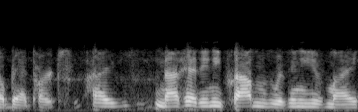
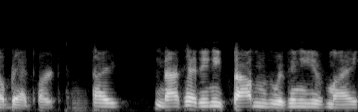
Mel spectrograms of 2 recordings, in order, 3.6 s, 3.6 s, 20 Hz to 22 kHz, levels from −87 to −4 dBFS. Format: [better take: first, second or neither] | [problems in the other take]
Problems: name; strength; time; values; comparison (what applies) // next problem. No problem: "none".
first | noise reduction (neural mask model DeepFilterNet 3)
